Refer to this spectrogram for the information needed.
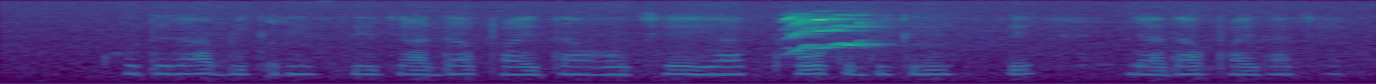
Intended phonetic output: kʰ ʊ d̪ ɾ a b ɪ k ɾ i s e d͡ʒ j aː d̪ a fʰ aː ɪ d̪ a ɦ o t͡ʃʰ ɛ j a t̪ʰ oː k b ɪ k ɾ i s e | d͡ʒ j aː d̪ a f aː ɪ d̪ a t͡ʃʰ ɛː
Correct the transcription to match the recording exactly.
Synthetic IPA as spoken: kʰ ʊ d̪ ɾ a b ɪ k ɾ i s e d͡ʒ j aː d̪ a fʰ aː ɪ d̪ a ɦ o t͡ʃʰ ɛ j a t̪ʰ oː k b ɪ k ɾ i s e | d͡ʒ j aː d̪ a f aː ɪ d̪ a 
